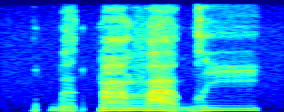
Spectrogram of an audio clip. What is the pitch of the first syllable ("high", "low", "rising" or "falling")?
low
